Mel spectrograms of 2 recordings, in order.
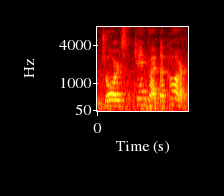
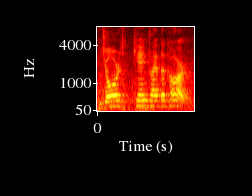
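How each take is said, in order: First: It is said with an American accent. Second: It is said with an American accent.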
